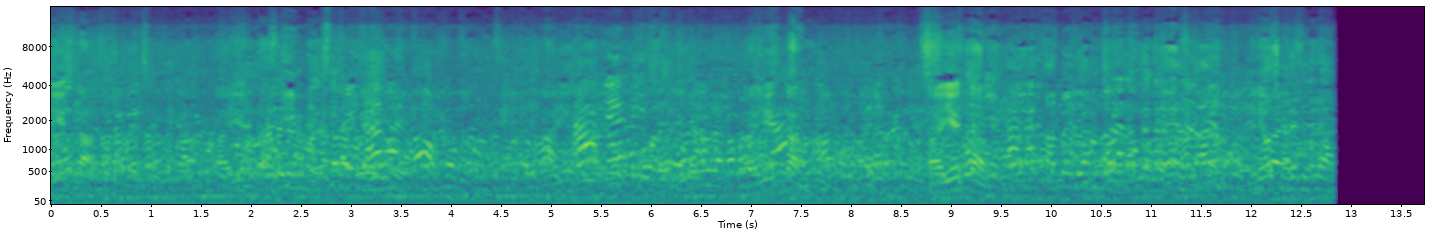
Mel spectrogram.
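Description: A crowd of men talks and shouts over one another close by.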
